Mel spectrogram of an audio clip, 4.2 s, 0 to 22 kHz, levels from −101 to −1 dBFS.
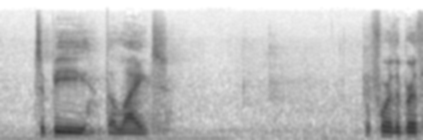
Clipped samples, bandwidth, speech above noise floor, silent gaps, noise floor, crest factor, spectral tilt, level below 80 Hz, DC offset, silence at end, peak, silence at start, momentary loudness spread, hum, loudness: under 0.1%; 15 kHz; 32 dB; none; -58 dBFS; 20 dB; -4 dB/octave; -62 dBFS; under 0.1%; 0 s; -10 dBFS; 0.35 s; 15 LU; none; -27 LUFS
